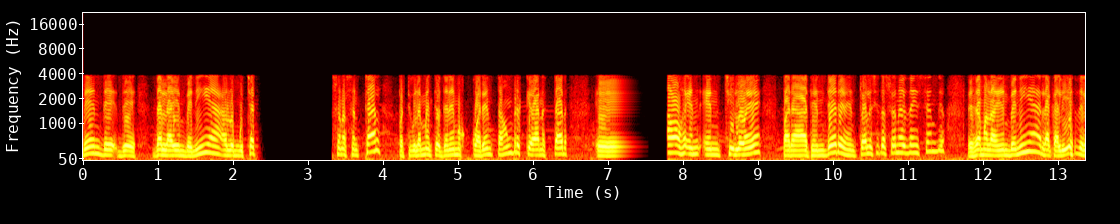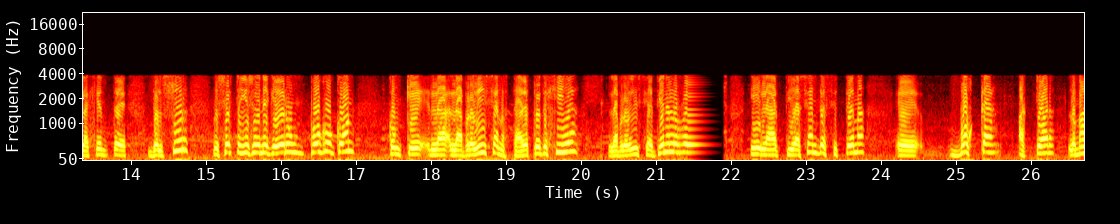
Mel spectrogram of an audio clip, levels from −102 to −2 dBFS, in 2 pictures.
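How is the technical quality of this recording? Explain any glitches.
The recording has three gaps where audio is lost. Nothing sits above 4 kHz, which fits a narrowband call codec.

The gaps fall at 2.32 to 3.35 s, 7.04 to 7.82 s and 21.43 to 21.93 s. Each is likely a long network dropout. Packets stopped arriving. The receiver stretched the last sound into a fading buzz, then went silent. Roughly 1 s, 0.76 s and 0.48 s are missing.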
